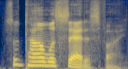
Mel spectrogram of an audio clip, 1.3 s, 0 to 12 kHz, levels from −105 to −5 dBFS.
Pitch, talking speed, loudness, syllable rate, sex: 145 Hz, 190 wpm, -16 LUFS, 5.1 syllables/s, male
